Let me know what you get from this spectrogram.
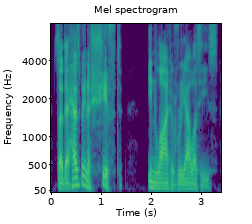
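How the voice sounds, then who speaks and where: A male professor talking thoughtfully as an interview guest, sometimes pausing with fillers. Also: low voice, very animated, dry recording, studio quality. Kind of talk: casual interview talk.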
